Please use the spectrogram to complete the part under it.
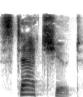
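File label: "statute", American English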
